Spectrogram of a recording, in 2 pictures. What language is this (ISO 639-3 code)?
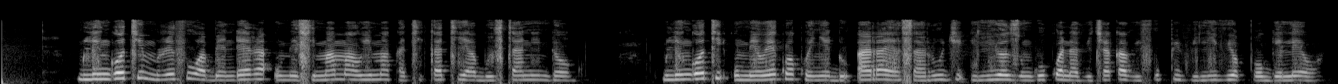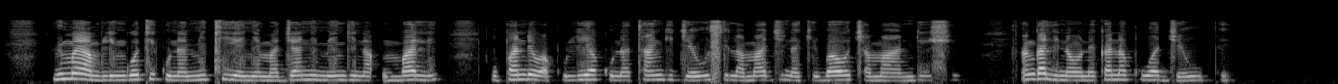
swa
